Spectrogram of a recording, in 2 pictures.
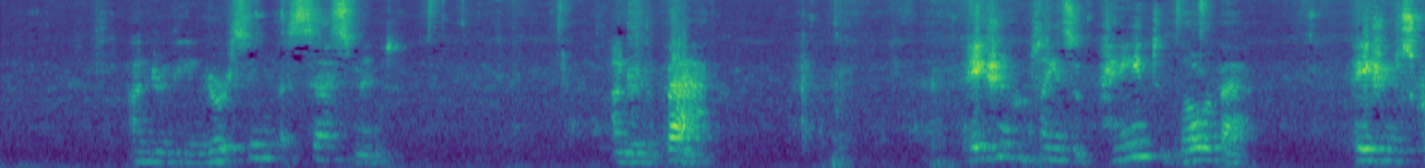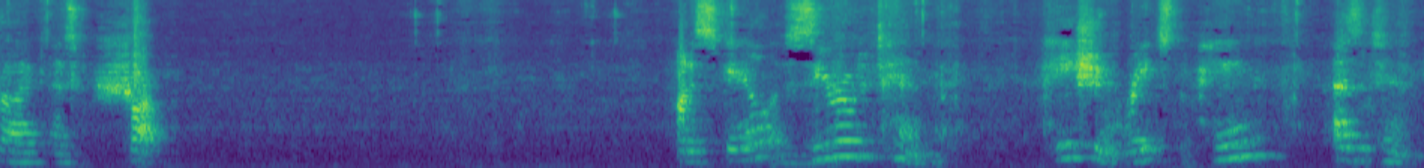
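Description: A woman speaks clearly through a microphone in a large room.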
